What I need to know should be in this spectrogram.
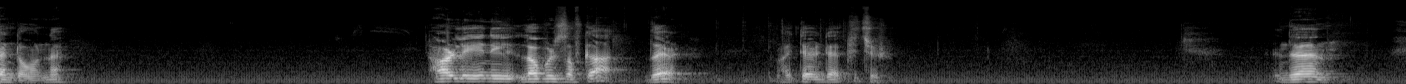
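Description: An elderly man speaks slowly through a microphone, with long pauses.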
